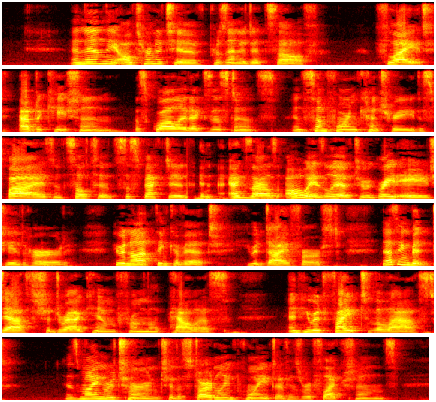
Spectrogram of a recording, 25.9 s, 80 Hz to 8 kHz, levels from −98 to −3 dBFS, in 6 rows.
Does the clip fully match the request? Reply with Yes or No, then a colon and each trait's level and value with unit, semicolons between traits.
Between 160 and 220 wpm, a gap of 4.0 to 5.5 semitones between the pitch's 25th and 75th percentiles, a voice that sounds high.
No: average, 150 wpm; average, 4.7 semitones; high, 195 Hz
